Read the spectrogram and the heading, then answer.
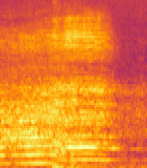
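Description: Local motorbikes roar past outside, the engine pitch shifting as they accelerate and fade over about two seconds. No one speaks.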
